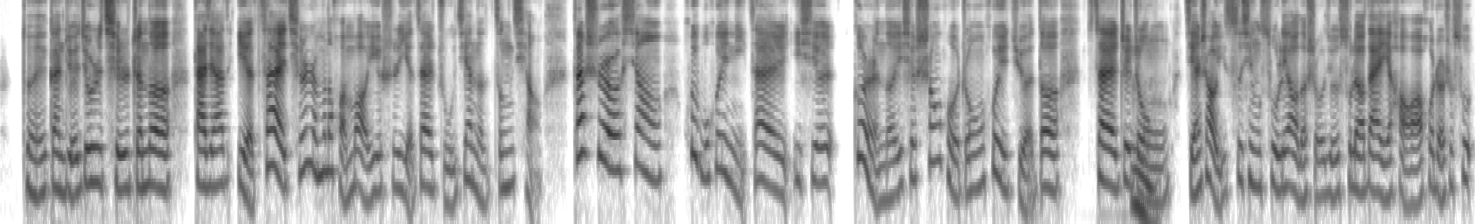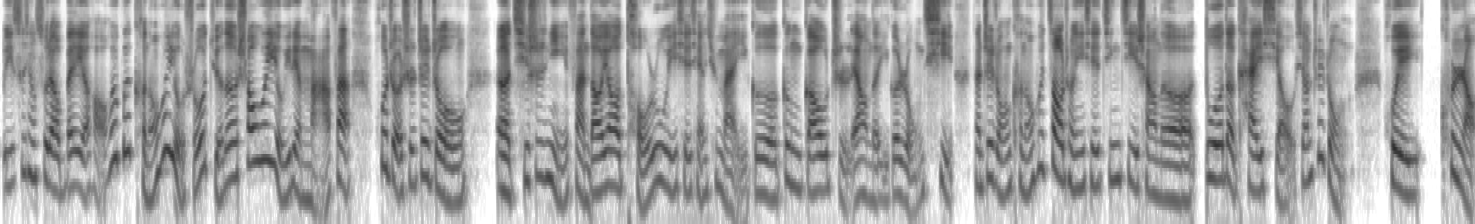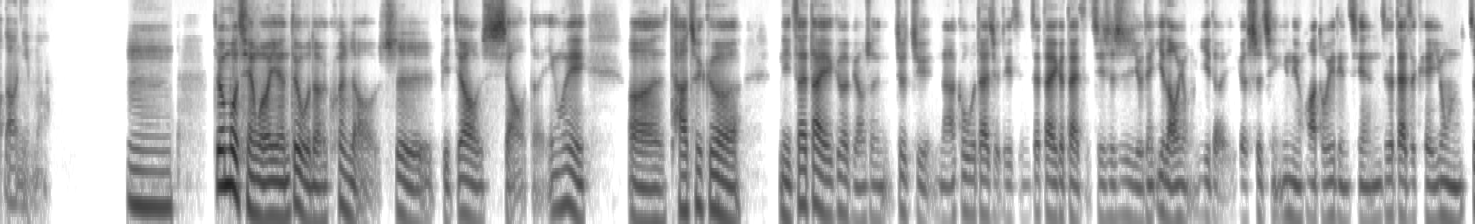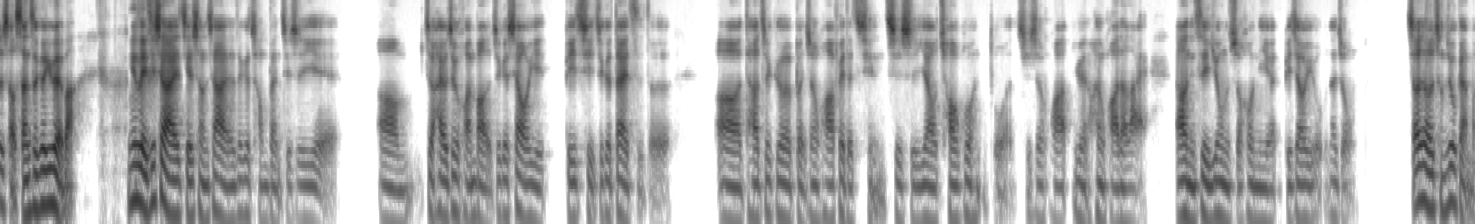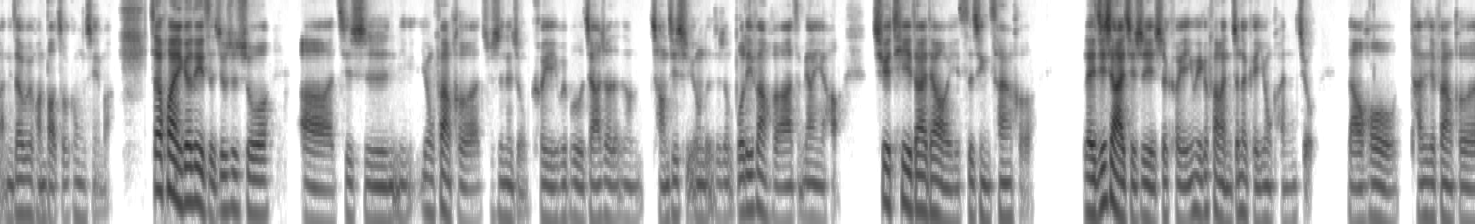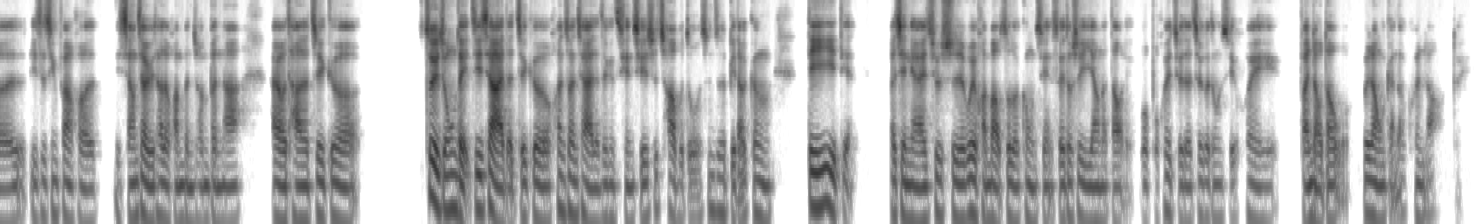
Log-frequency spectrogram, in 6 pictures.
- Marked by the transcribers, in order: other background noise; other noise
- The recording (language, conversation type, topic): Chinese, podcast, 你会怎么减少一次性塑料的使用？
